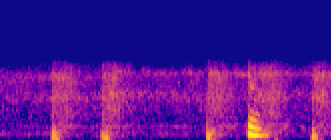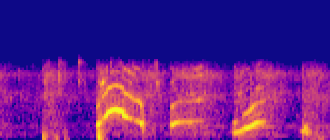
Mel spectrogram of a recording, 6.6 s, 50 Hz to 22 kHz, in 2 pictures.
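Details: Pet dog Cookie, female, cries and whines at 1am on 29 August while her owner packs for a one-day trip to Turi Beach; several drawn-out, bending high whines follow short sounds, with a person talking softly to her.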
